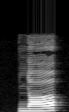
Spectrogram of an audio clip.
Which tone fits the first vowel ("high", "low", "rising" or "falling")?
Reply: rising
